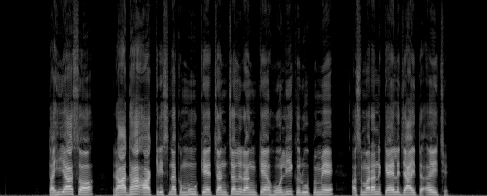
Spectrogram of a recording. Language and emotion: Maithili, neutral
